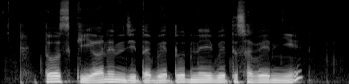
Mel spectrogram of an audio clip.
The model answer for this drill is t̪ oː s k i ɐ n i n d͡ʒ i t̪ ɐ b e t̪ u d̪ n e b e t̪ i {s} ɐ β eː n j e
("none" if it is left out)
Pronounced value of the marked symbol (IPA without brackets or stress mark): s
